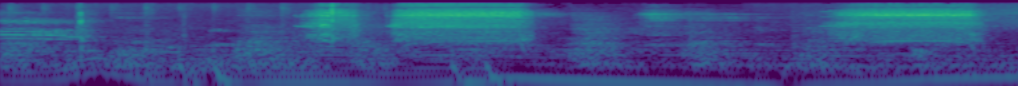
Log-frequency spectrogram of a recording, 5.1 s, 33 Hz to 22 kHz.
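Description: A Sunc S12 12V cordless drill drives a screw, whirring in short bursts with pauses between, close and fairly quiet, with rattling handling noise.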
